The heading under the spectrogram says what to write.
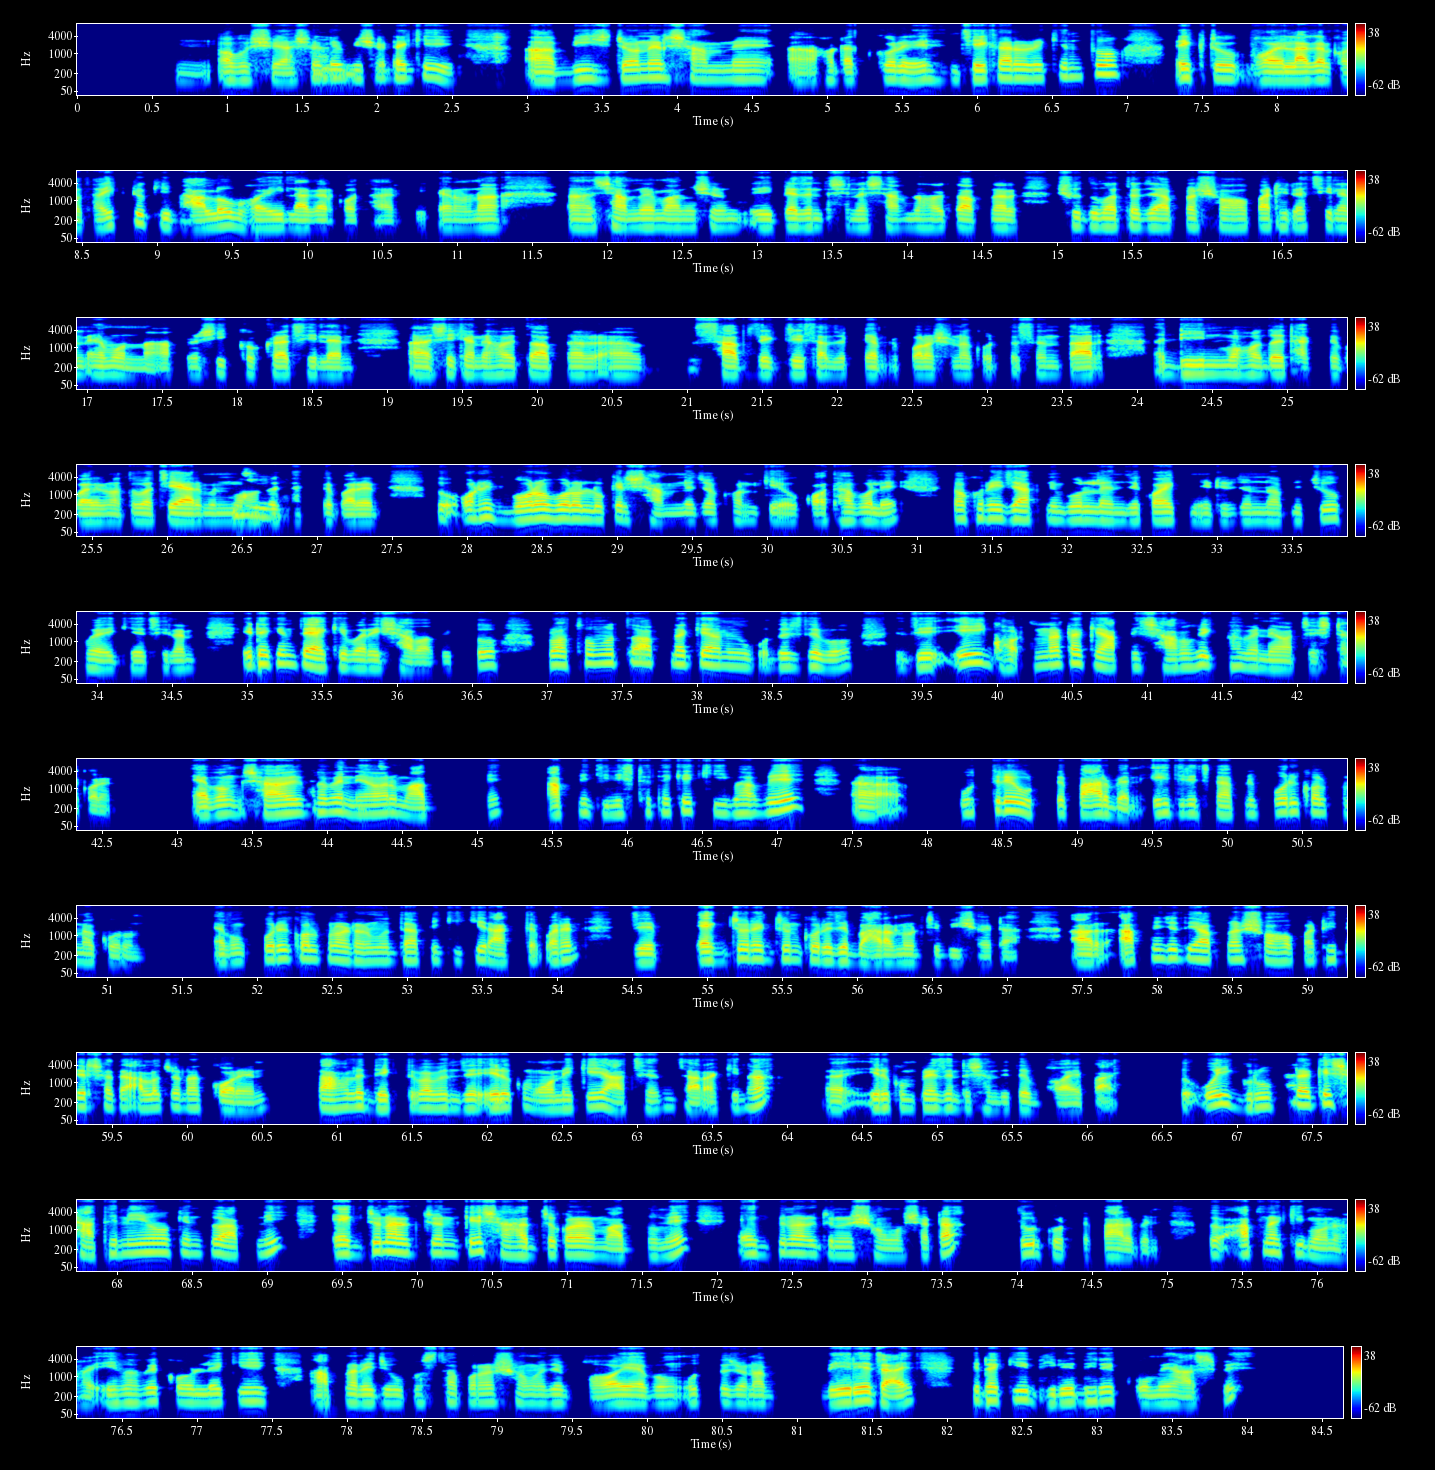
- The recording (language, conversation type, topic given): Bengali, advice, উপস্থাপনার সময় ভয় ও উত্তেজনা কীভাবে কমিয়ে আত্মবিশ্বাস বাড়াতে পারি?
- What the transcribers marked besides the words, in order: "জিরিসটা" said as "জিরিছটা"; "মধ্যে" said as "মইদ্দে"; "একজন" said as "একজর"; "বাড়ানোর" said as "ভারানর"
